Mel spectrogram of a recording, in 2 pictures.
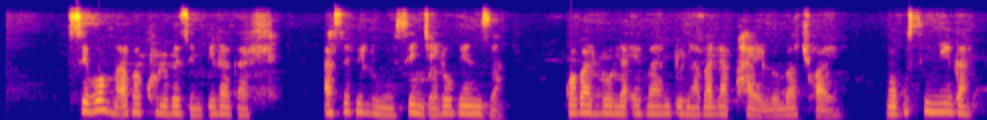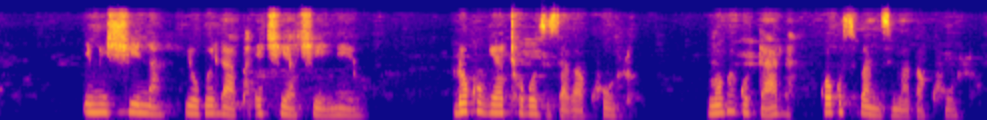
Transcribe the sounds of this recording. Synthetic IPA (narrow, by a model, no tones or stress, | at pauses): siβɔŋaːβakʰuluβɛzempʼilaɣaɬɛ̥ | aseβeluŋisɛnd͡ʒʱalɔɣwɛnd͡zʱa | ɣwaβalulaʔɛβantʼunaβalapʰajɔlɔlwat͡ʃʼwajɔ | ŋoɣusiniɣa | imit͡ʃina | jɔɣwɛlapʰaʔet͡ʃʼijat͡ʃʼijɛnɛːjɔ | lokʰuɣujatʰɔɣozisaɣakʰuːlu | ŋɔβaɣud̥ʱala | ɣwoɣusiβand͡zʱimaɣakʰuːlu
